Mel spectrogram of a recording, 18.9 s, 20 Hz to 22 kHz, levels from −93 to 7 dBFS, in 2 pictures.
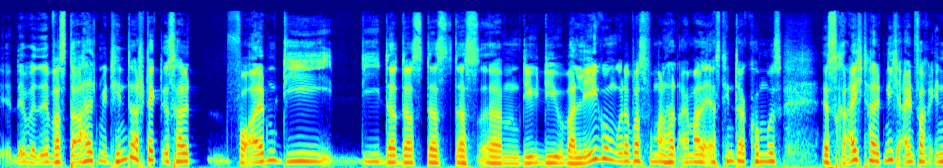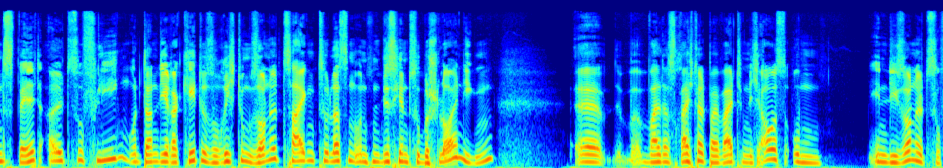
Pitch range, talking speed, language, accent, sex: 150-195 Hz, 205 wpm, German, German, male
